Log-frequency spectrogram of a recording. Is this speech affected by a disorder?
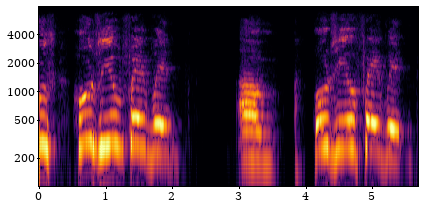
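Yes: cerebral palsy; uses wheelchair.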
